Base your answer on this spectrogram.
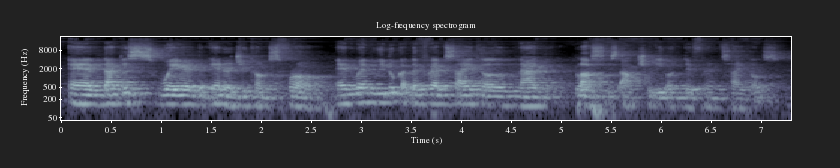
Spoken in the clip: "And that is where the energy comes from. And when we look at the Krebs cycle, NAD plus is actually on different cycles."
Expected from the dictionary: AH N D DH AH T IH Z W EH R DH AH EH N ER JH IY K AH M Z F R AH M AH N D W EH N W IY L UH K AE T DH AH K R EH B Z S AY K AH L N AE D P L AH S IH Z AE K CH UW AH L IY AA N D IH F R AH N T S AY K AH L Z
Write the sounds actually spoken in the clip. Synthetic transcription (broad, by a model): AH N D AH T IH S W EH R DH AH EH N ER JH IY K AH M S F R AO M AH N D W EH N W IY L UH K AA T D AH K R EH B S AY K AH L N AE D P L AH S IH S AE K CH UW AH L IY AA N D IH F R AH N T S AY K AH L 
